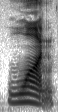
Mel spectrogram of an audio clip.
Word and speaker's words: one: Now this one I put the number 1 because a lot of people don't realize it's a W sound even though it's an O. 1.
